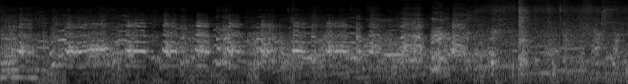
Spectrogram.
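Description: Several chickens and a rooster cluck and cackle continuously nearby, overlapping calls forming a busy, steady chatter of a flock.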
